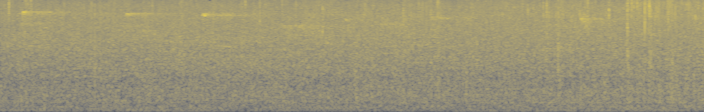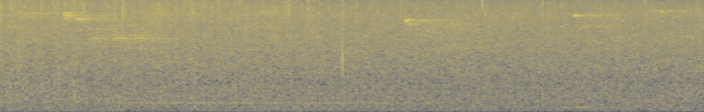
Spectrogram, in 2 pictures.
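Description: Steady rushing of water in a forest nature soundtrack, an even hiss, with faint short high bird chirps now and then.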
